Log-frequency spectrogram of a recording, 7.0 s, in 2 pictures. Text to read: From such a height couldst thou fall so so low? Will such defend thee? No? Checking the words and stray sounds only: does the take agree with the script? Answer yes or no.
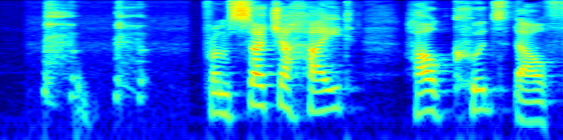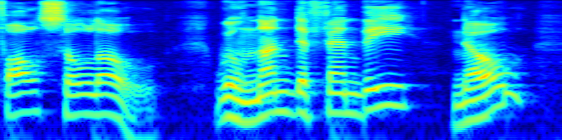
no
